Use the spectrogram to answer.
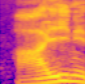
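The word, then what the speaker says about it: עין: 그래서 오늘은 16번째 히브리어 알파벳 아인이 되겠습니다. 아인. 이 아인이란 말은 동그라미, 아 발음이지 않습니까?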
